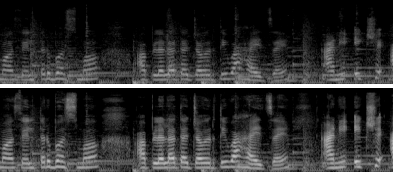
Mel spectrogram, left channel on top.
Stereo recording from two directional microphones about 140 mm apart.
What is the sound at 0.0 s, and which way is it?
Speech, 50° right (ahead or behind).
